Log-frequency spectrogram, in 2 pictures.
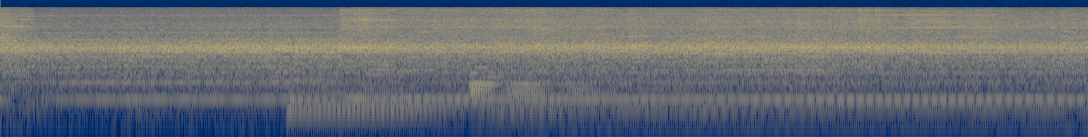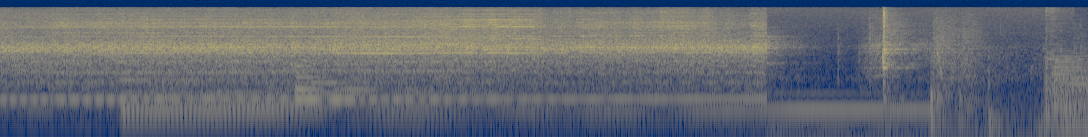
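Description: Table saw running steadily as it rips a board of granadillo, under background music with held, slowly changing notes. The saw noise cuts off near the end.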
